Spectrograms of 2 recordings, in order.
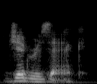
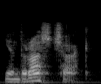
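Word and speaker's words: Jędraszczak: It has been simplified for silly Americans down to Jedraszczak. Jedraszczak. Yeah. Okay. But the original Polish pronunciation is Jedraszczak. The SZ is a sh, and the CZ is a ch.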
